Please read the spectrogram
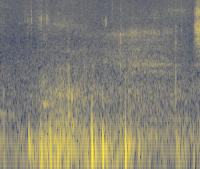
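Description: Near silence: room tone with a few faint, soft taps or knocks in the first half.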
